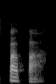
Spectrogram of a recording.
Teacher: primera es papá fíjense que la en la segunda sílaba en la segunda sílaba es más prominente que la primera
